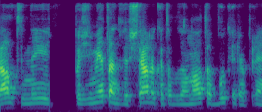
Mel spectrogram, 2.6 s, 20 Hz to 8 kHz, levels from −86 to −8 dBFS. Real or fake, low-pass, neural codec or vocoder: real; 7.2 kHz; none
